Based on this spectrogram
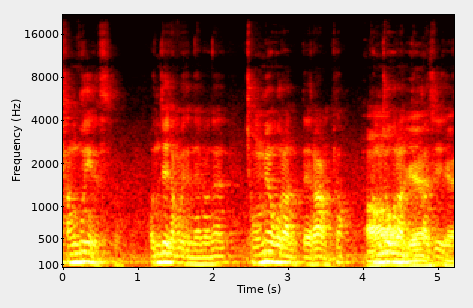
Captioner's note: Manchu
